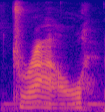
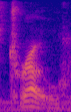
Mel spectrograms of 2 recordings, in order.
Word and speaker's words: drow: I realize, of course, that the widely accepted pronunciation of the word is drow. However, back in the early days, we always pronounced it as drow.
